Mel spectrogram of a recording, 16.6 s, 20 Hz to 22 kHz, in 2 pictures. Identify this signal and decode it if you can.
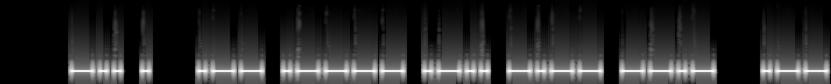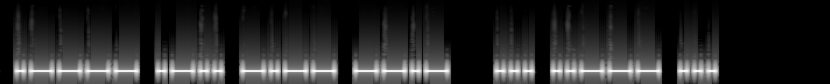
Morse code, heard as a keyed tone, about 17 wpm, 650 Hz. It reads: DE W1LYQ W1LYQ S2S
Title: SOTA QSO Practice 17wpm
